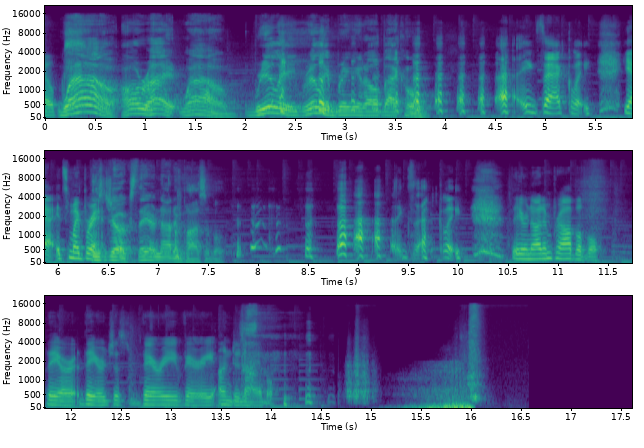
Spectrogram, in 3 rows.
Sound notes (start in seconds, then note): 4.7 laughing; 7.6 laughing; 14.8 audio logo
